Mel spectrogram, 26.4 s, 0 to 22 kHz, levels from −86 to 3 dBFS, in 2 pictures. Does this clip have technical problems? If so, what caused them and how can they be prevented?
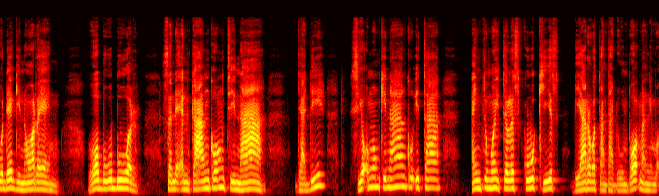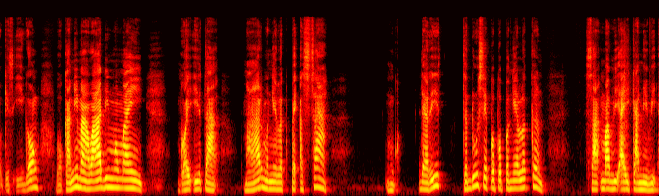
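No, there are no technical faults to point to in this speech recording. With nothing gone wrong, there is no cause to trace and nothing that needs preventing.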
